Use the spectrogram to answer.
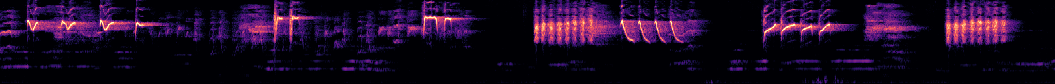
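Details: Javan bush lark singing a lure song meant to set caged larks singing: high whistled notes and dense buzzy bursts, then quick repeated down-slurred whistles, with bright chips in between.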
